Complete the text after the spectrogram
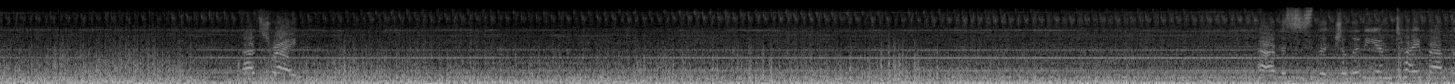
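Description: An aircraft engine drones steadily up close.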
